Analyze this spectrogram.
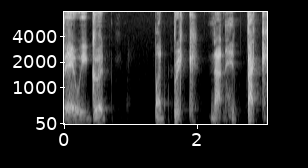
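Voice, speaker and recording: Using a put-on character voice, a man speaks in a raspy tone at a very slow pace. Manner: curt, menacing.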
